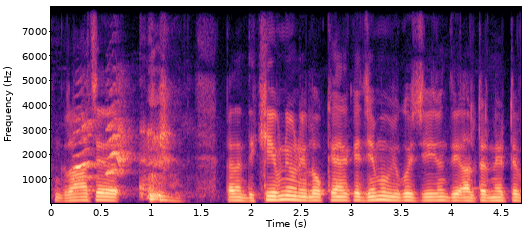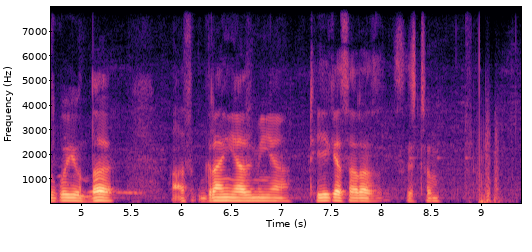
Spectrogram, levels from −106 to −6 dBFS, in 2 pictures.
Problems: constant background noise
